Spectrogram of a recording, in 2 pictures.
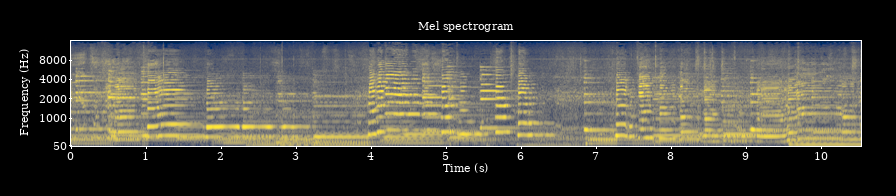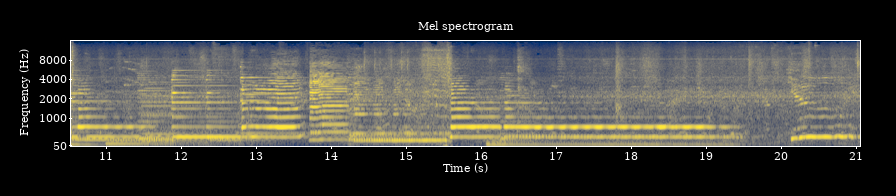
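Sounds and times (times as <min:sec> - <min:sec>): saxophone melody: 0:00.0 - 0:19.7
jazz band accompaniment: 0:00.0 - 0:21.0.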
